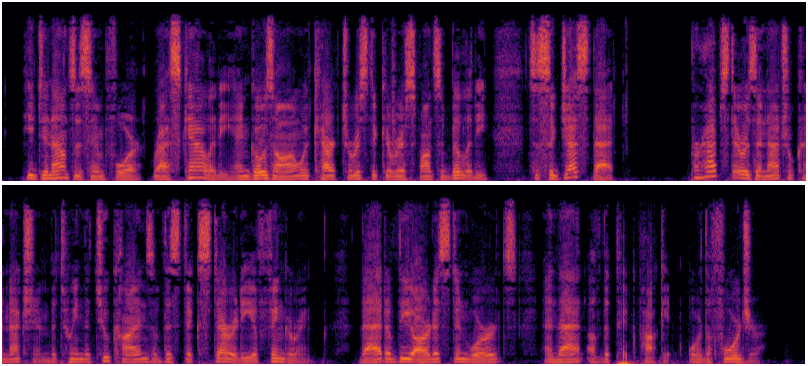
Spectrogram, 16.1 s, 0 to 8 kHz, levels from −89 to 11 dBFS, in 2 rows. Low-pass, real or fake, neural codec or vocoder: 7.2 kHz; real; none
